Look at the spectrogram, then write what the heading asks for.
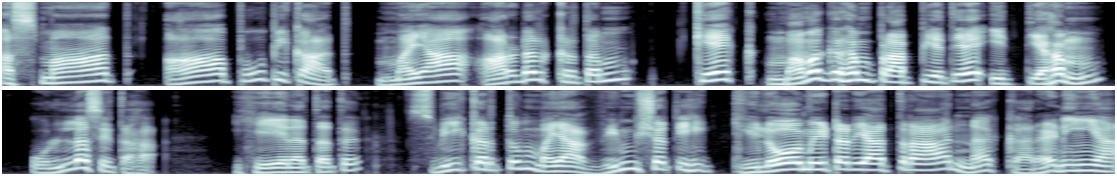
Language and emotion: Sanskrit, happy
